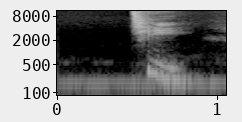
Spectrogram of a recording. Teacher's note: the difference with the t is that you have less surface area in the same part of the tongue just behind the tip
